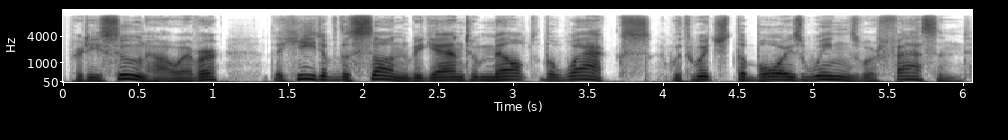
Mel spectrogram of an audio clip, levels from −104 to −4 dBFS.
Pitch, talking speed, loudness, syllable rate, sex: 140 Hz, 200 wpm, -17 LUFS, 5.0 syllables/s, male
